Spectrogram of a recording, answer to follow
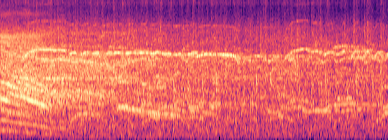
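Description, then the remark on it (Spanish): A large audience, practicing all its cues at once before a show, erupts with loud applause, shrill whistles, shouts and foot stomping, a dense, sustained roar of cheering that holds steady throughout. “Lo que ahora vamos a hacer será practicar todos los recursos al mismo tiempo. El silbido, los gritos, el zapateo, el aplauso.”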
